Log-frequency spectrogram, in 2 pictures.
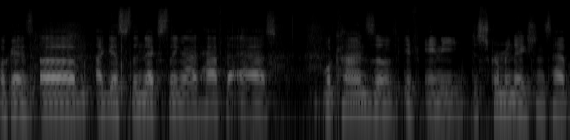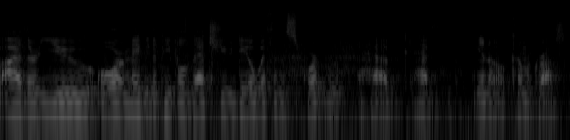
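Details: Adult male talk show host; typical speech.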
